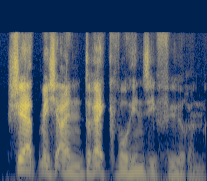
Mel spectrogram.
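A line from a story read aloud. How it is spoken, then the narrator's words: Growled. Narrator (German): knurrte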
